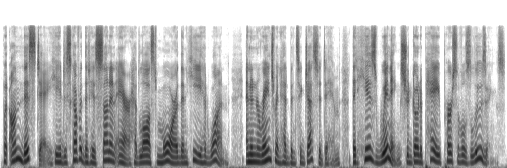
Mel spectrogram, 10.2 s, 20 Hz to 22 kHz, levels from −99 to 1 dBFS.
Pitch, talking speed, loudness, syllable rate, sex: 165 Hz, 215 wpm, -19 LUFS, 5.1 syllables/s, female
